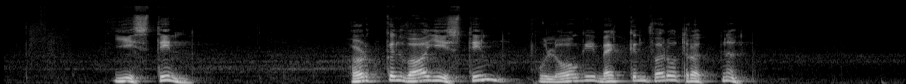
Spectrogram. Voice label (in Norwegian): jistin, Numedalsmål; Adjektiv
